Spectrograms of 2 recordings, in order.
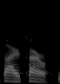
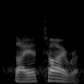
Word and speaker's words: Thyatira: So this morning, we're going to look at the church of Thyatira. Okay, on three, say it with me. Thyatira. One, two, three. Thyatira.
